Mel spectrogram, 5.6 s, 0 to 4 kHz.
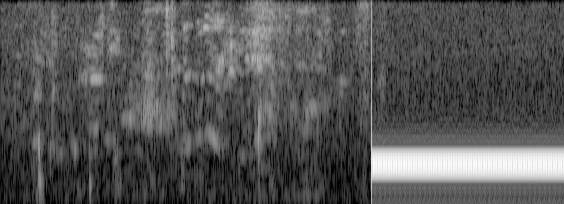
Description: Ringback tone (North America), 440 + 480 Hz.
